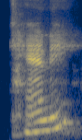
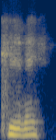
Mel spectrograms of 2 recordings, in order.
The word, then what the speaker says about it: Keaney: next one is kenny have i mispronounced that uh power supply manager for vermont electric cooperatives uh good afternoon it's i'm keaney uh i am the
